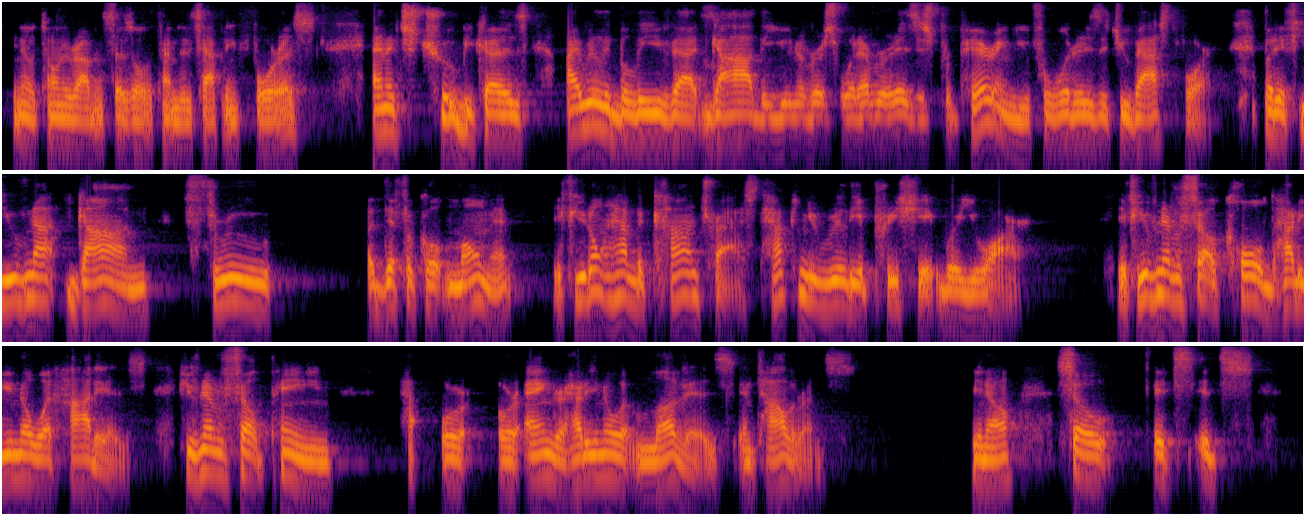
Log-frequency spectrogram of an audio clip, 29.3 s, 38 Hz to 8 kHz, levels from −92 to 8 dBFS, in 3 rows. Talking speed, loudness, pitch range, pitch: 195 wpm, -22 LUFS, 100-135 Hz, 110 Hz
